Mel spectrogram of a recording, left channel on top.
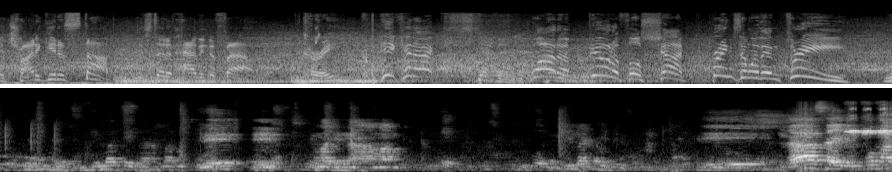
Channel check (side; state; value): both; different; correlation 0.00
